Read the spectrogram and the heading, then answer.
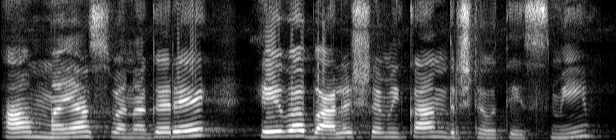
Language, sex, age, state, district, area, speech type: Sanskrit, female, 18-30, Karnataka, Shimoga, rural, spontaneous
